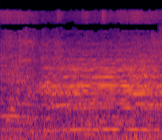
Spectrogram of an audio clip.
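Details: Agitated cow in Indonesia giving a short, steady, drawn-out moo that holds a level pitch, with human voices faintly underneath.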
